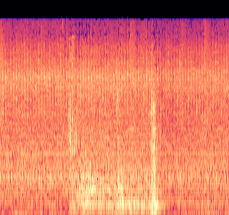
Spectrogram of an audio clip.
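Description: A wooden drawer slides open with a scrape and a knock.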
